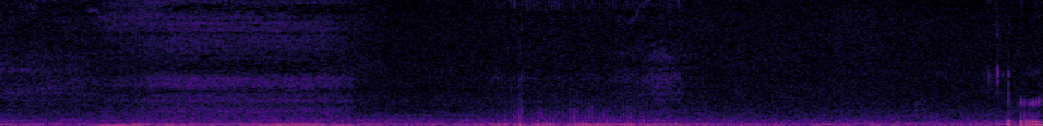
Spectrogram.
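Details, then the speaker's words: Labrador snoring with its eyes wide open while lying on top of its owner: soft, low rumbling breaths with a faint whistling edge, a light snore. "snoring with his eyes wide open, on top of me."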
